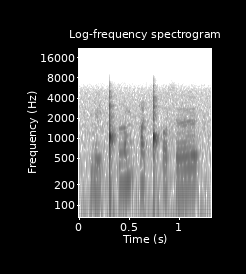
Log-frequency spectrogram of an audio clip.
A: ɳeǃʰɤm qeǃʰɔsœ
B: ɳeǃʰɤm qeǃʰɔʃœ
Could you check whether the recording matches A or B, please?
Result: A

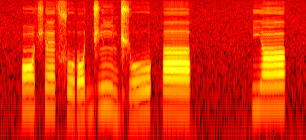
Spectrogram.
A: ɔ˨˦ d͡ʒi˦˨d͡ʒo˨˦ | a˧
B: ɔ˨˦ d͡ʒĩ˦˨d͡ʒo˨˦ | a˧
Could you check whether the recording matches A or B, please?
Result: B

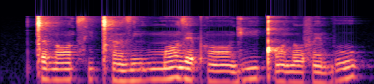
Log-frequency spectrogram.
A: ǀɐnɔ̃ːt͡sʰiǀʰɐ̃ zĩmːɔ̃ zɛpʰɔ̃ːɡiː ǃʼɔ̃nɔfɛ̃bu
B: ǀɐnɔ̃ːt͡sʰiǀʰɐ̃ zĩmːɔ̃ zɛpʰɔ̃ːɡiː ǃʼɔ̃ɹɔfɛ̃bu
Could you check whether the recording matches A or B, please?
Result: A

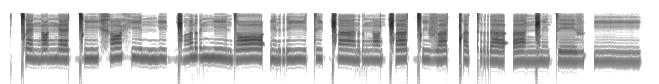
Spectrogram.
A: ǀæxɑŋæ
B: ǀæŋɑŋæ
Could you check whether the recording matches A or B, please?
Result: B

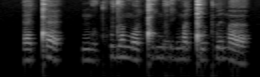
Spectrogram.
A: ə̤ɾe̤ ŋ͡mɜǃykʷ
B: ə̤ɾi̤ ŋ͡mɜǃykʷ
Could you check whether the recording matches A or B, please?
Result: B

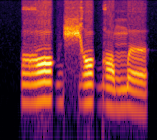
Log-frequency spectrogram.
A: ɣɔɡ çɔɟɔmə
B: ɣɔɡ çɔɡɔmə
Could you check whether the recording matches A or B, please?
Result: B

